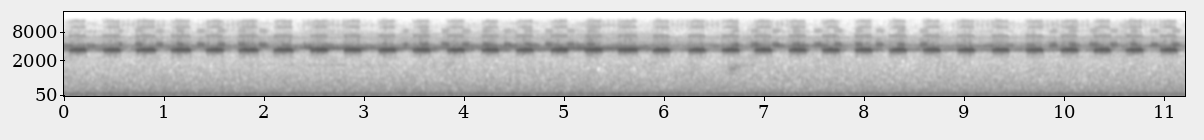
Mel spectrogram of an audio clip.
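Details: Night chorus of grass insects in deep autumn, Changnyeong, South Gyeongsang Province: evenly spaced shrill chirps, close to three per second, with fainter overlapping pulses behind the main singer and a soft low drone.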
